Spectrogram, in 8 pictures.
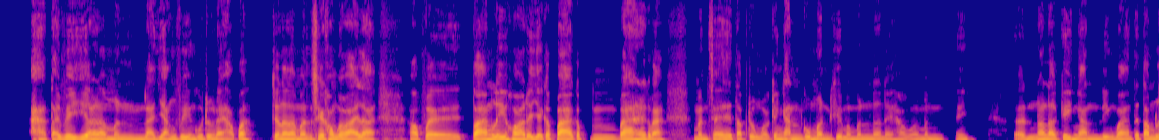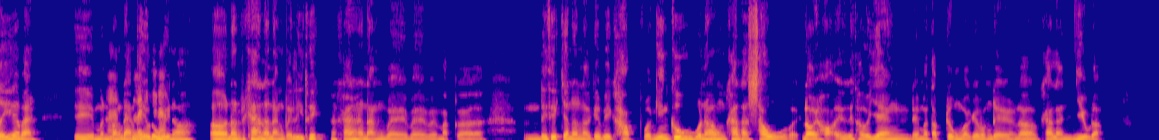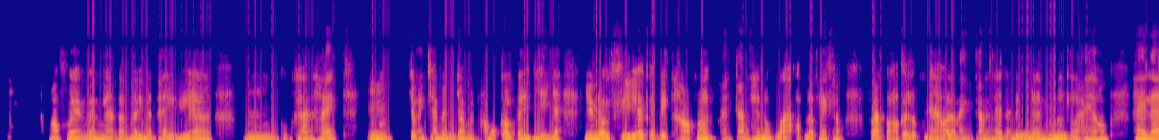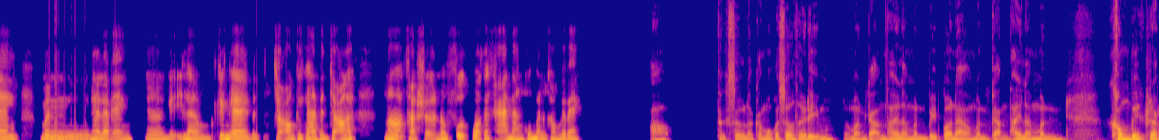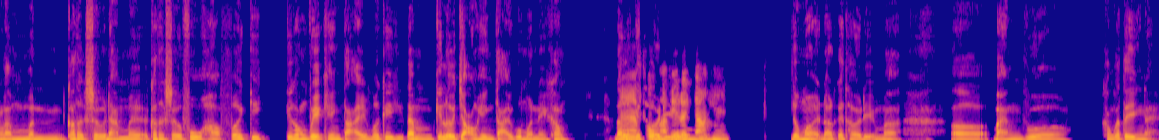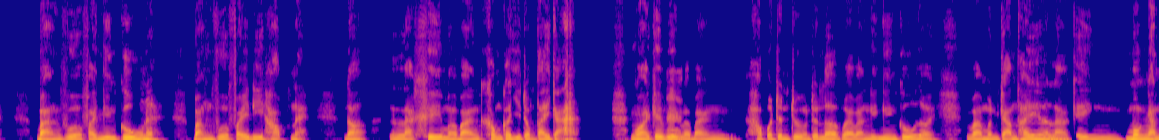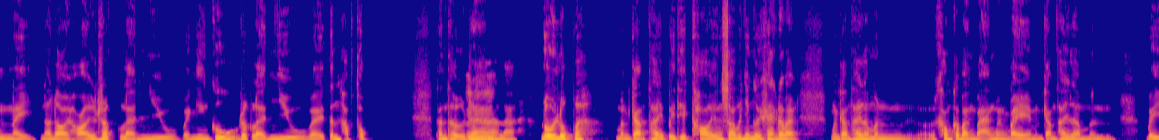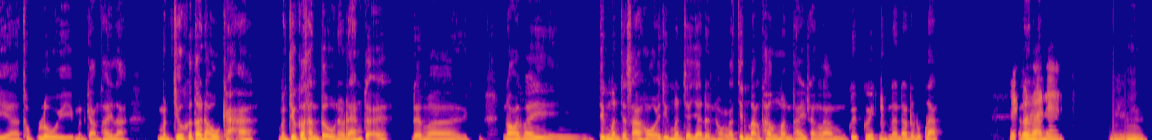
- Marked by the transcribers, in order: other background noise; distorted speech; unintelligible speech; tapping; unintelligible speech; static; in English: "burnout"; chuckle; other noise
- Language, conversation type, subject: Vietnamese, podcast, Sau khi tốt nghiệp, bạn chọn học tiếp hay đi làm ngay?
